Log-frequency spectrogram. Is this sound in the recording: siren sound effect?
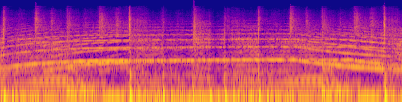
yes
